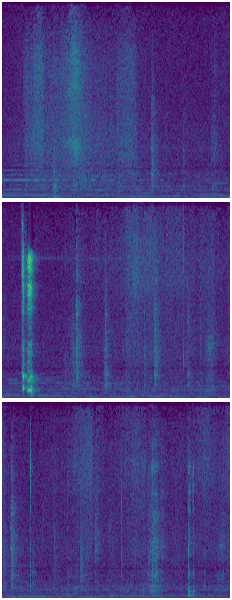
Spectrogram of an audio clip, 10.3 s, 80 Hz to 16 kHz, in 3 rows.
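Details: 40-day-old infant with hiccups during tummy time: brief, sharp hiccup bursts, about three in ten seconds, over soft background music; infant hiccups.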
